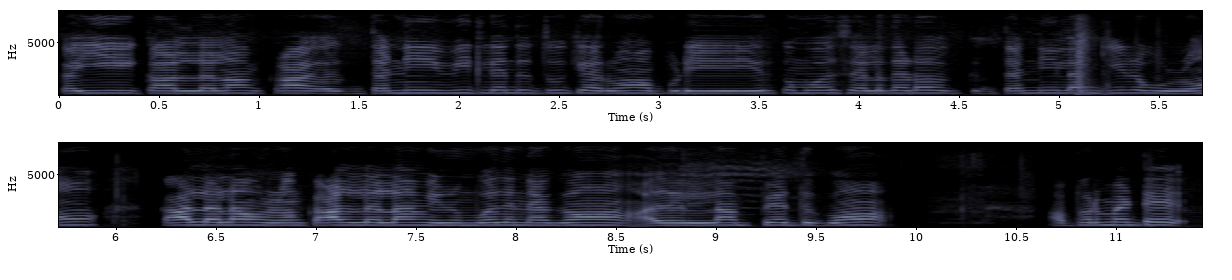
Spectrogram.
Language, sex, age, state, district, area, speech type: Tamil, male, 18-30, Tamil Nadu, Cuddalore, rural, spontaneous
